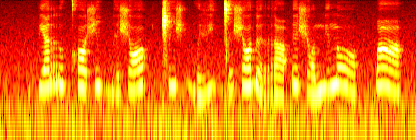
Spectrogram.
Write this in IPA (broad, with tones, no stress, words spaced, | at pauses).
pʲɑ˧˥ ru˥˨kʰɒ˥˨ʃi˥˨ ɡ͡bɪ˨˩˦ʃɒ˧˥ | ǁi˧˥ʃɡ͡bu˩vʲə˥˨ ɡ͡ǀɪ˧˥ʃɒ˧˥ɗə˩rɑ˨˩˦ ʔɪ˥˨ʃɔ˨˩˦mʲʊ˧˥nɔ˥˨ | ɡ͡bɑ˥˨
